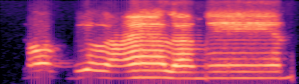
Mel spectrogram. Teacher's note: tengah lidah tidak dinaik ke atas sehingga suara i tidak sempurna yaitu mirip E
